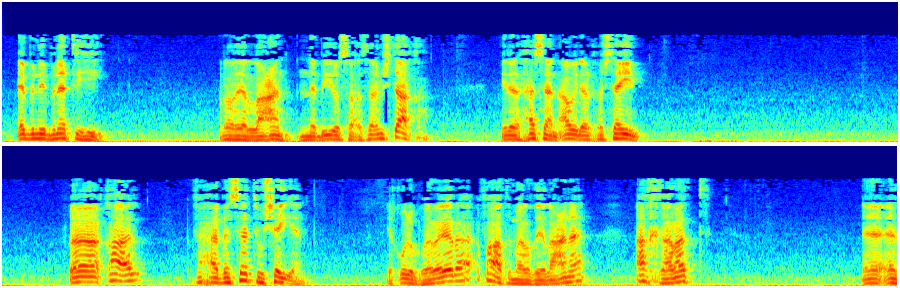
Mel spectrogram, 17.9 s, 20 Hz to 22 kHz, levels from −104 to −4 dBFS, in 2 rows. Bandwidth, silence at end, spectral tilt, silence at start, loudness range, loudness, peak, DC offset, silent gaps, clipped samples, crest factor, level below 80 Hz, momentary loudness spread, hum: 8.8 kHz; 0 s; -5.5 dB/octave; 0 s; 4 LU; -19 LUFS; -2 dBFS; under 0.1%; none; under 0.1%; 20 dB; -38 dBFS; 18 LU; none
